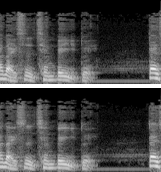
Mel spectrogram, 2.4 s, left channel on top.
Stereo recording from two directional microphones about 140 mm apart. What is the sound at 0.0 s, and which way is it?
Speech, 30° right (ahead or behind).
